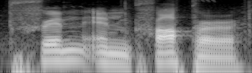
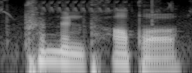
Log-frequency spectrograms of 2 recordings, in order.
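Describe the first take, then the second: First: Said in the usual way. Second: Prim and proper British accent. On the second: Shown as a demonstration. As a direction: attempt a British accent, dropping the R. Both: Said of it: "Whenever you try to do an accent".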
